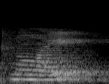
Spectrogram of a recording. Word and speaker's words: gnawing: So G must be silent. We should not pronounce and we should not say G. From here we have to, from here onwards we have to pronounce gnawing, gnawing teeth.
